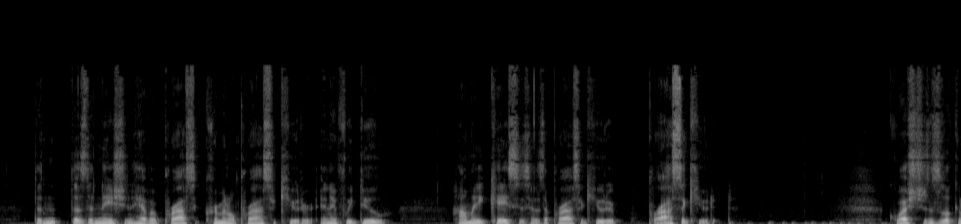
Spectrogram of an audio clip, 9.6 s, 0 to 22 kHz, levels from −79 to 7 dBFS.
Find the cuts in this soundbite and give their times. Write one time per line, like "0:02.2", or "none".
none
